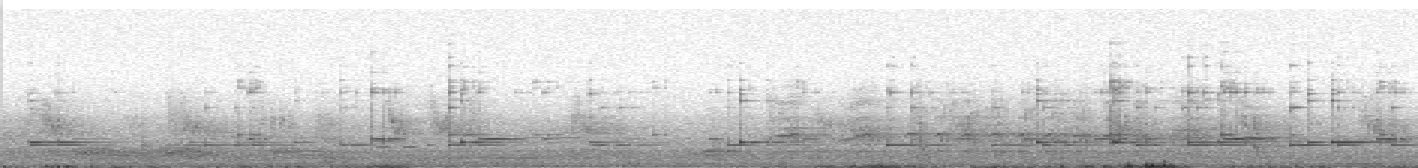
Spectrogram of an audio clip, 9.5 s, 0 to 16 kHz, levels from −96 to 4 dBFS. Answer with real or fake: real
